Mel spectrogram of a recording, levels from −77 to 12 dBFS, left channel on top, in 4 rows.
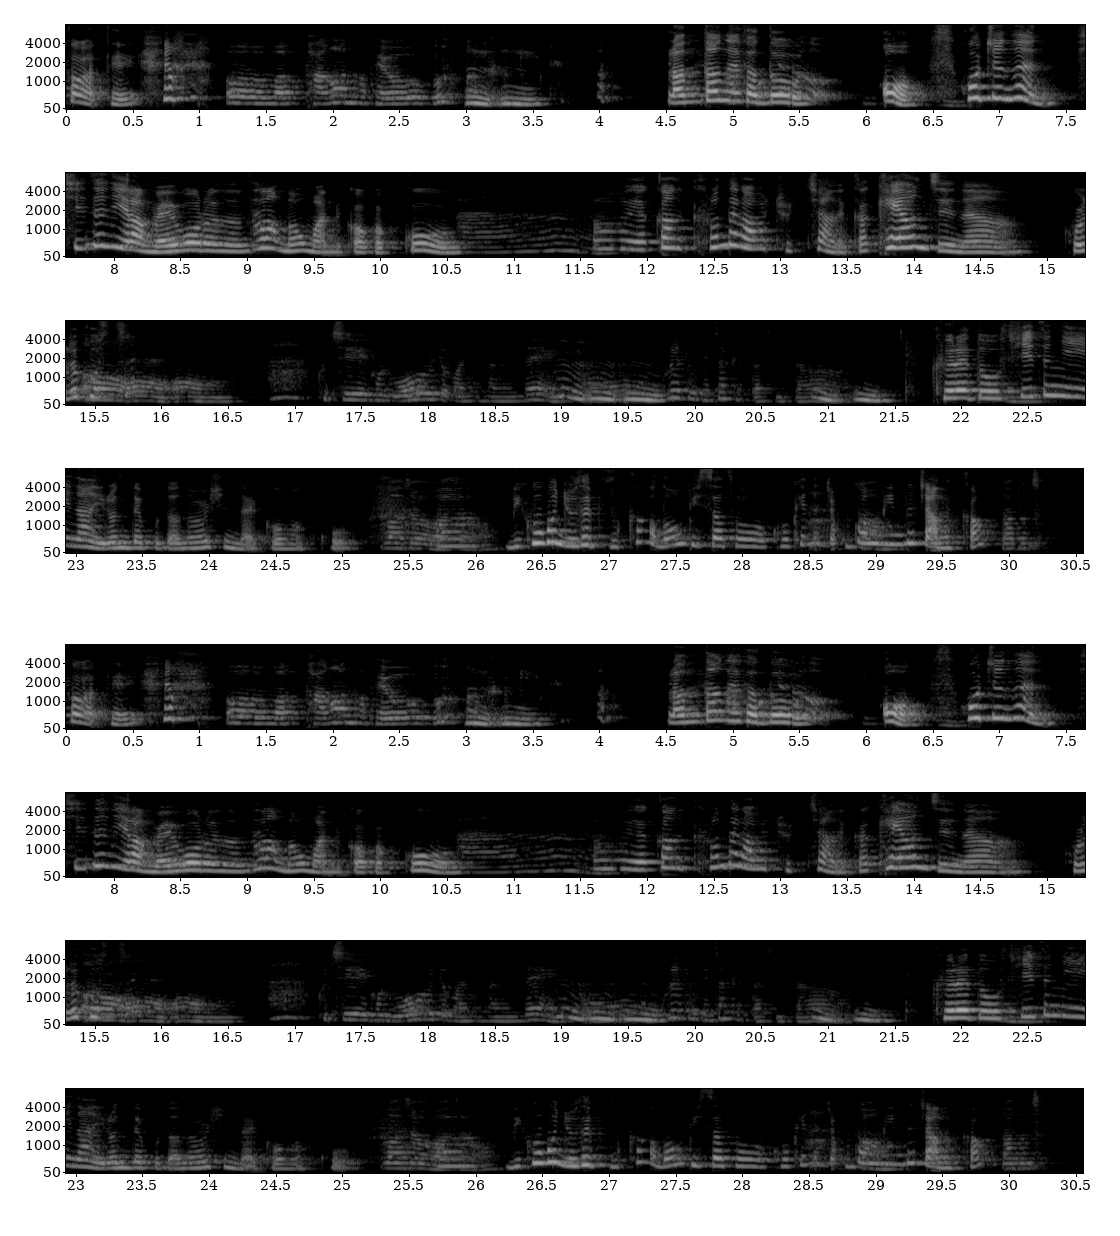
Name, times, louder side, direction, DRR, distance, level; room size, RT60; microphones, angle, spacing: voice 1, 0.0-1.1 3.0-3.6 4.5-5.6 6.1-10.6 11.6-14.9 15.2-15.6 19.0-19.8 20.9-21.5 21.8-25.1 25.7-29.8, left 3 dB, 85° left, 1.0 m, -31 dB
voice 2, 0.8-3.2 4.0-4.1 4.9-5.7 6.0-6.1 6.5-6.7 8.2-8.4 10.6-11.8 15.4-21.2 22.2-22.6 25.3-26.2 28.5-29.2 30.0-30.2, left 2 dB, 15° left, 2.4 m, -45 dB
12.0 x 7.6 x 3.3 m
head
